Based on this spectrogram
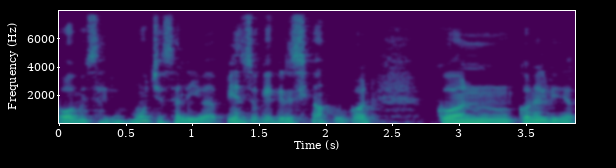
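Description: A man with a Chilean accent at a moderate pace, lively intonation, and a quiet background. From Chile, Santiago (Maipú). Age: 50s. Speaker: rock drummer; guest. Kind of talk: casual interview. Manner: halting. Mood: relaxed, animated storytelling. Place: studio. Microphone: studio mic.

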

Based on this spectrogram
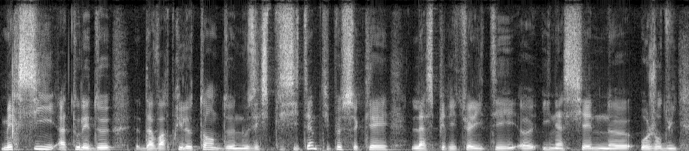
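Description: Ordinary pitch variation from a man at a fairly quick pace. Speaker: TV magazine host. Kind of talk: TV interview. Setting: studio. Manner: formal. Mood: warm, smiling. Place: studio.

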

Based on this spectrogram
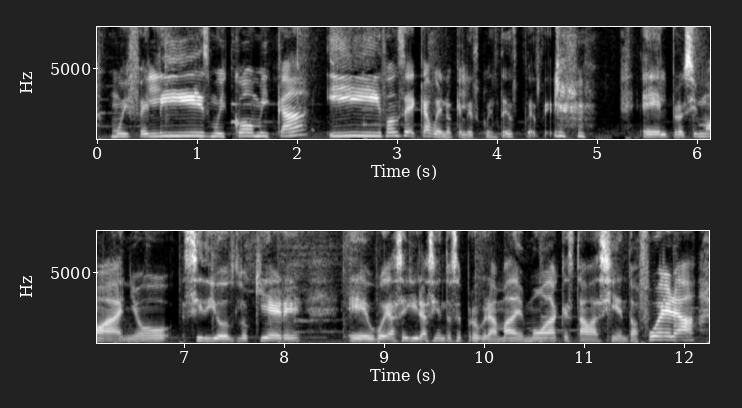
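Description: Faint music sits behind fairly slow speech in a Bogotá accent with ordinary pitch variation. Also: woman. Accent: Bogotá Colombian Spanish. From Bogotá, Colombia. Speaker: TV presenter and model. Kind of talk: interview answer. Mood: cheerful, smiling. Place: home room. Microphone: handheld.

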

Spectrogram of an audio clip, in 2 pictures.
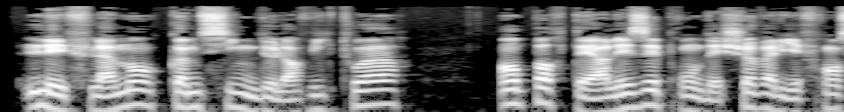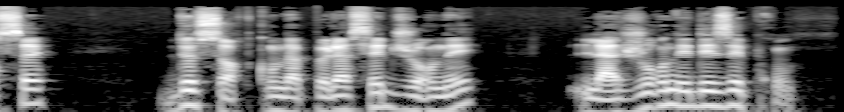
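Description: A man uses an ordinary speaking voice at a medium pitch with ordinary pitch variation and a moderate pace. The recording is very clean and dry, close in sound with no echo, against a silent background. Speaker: history narrator. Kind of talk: scripted history narration for a general audience. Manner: measured, storytelling; clear and didactic.

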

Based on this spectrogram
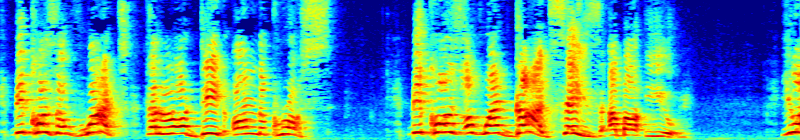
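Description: A woman speaks at an extremely high pitch with a bright, sharp tone. Her pace is very slow against a quiet background. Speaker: ministry preacher. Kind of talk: sermon. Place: home room. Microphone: phone near.

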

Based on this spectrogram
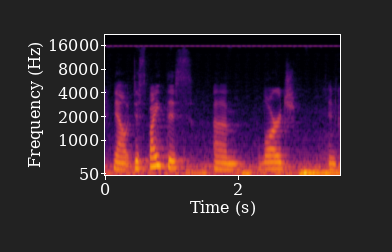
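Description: A woman speaks with light background noise behind her. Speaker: city attorney. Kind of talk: formal staff report to council. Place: meeting room.

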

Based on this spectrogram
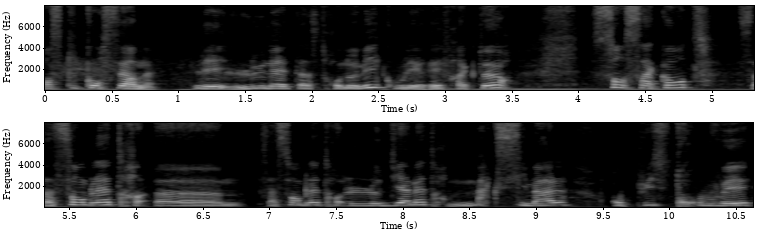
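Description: Very slow pace paired with lively intonation. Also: man. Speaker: presenter. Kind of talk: tutorial. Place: home room. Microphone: phone near.

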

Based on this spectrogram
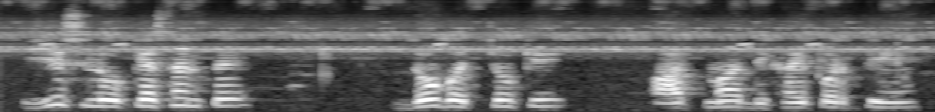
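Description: A man speaks in a raised, projected voice at a fairly slow pace, with a dry sound free of echo and light background noise. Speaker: YouTube ghost-story host. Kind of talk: storytelling vlog to camera. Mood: earnest, storytelling tone. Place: open country. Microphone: handheld.

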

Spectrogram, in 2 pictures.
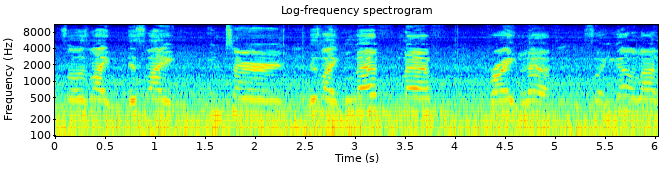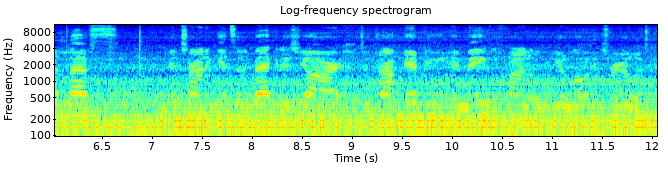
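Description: The voice moves at a moderate pace with music in the background. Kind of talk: casual vlog chat. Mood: annoyed but joking. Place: car. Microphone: phone near.

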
